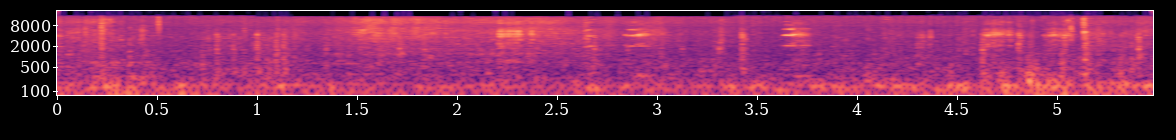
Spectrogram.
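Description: Wind rumbles loudly and steadily against the microphone.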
